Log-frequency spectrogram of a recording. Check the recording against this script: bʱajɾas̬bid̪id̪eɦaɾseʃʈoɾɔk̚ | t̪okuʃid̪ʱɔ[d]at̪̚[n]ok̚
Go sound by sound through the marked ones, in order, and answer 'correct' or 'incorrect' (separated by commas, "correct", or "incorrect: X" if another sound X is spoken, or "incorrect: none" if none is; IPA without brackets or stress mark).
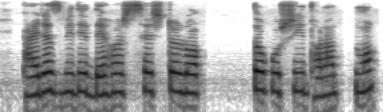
incorrect: n, incorrect: m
